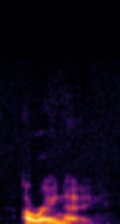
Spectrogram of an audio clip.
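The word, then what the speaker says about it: irene (εἰρήνη): And this word peace in the Greek is pronounced something like irene.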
